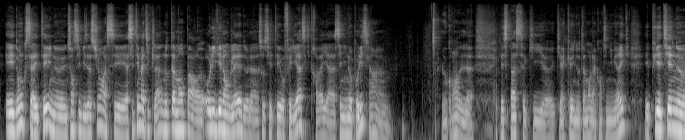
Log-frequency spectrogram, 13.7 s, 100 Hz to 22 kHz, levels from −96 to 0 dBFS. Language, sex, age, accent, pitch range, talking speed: French, male, 30-49, French, 115-150 Hz, 165 wpm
